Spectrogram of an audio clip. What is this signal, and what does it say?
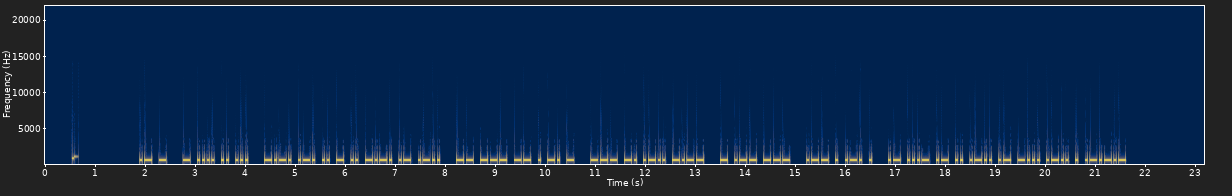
Morse code, heard as a keyed tone, about 25 wpm, 700 Hz. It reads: AT THIS CRITICAL MOMENT ONLY TWO WERE AVAILABLE.
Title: Sentences from Top 1100 Words 25wpm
